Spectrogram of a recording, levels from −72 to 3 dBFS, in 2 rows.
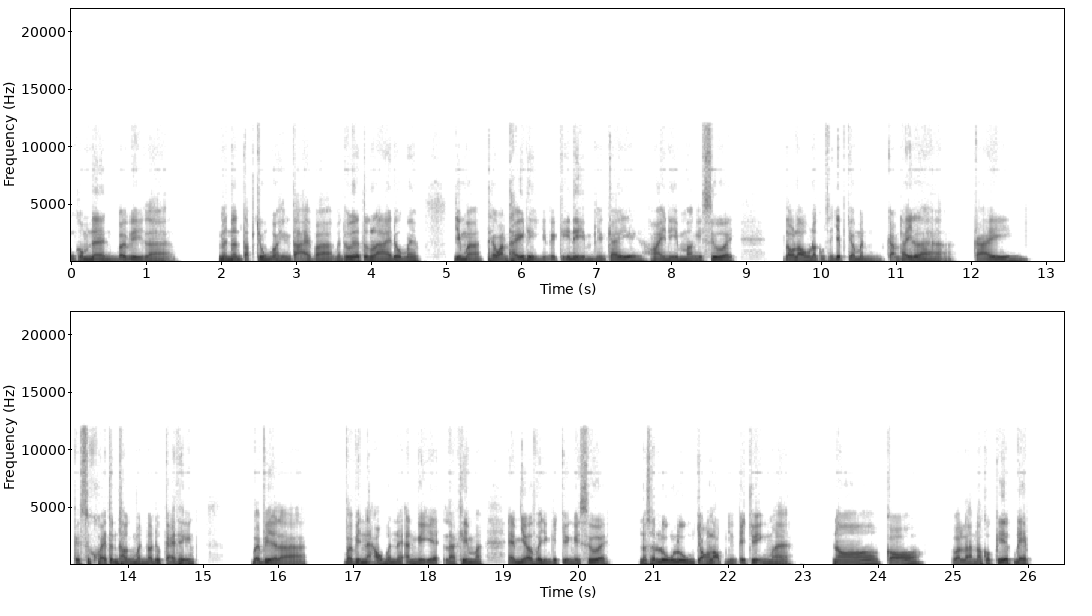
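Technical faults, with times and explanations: Throughout, gain pumping: the level keeps being pulled down on each louder stretch of speech, with a swing of about 5 dB. The likely cause is the input gain set far too high, so a fast limiter or compressor keeps clamping down, leaving the speech squashed and flat in level.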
